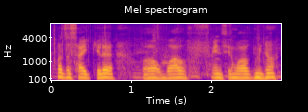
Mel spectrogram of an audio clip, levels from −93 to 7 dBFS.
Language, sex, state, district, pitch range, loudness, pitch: Rengma, male, Nagaland, Kohima, 145-160 Hz, -16 LUFS, 150 Hz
